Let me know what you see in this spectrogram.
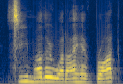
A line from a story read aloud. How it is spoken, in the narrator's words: cried she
